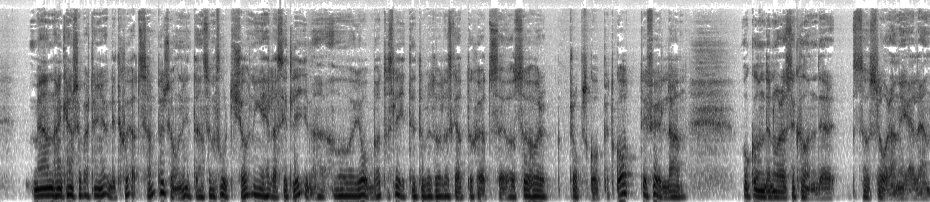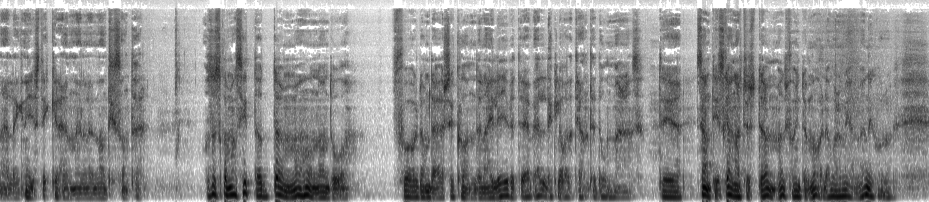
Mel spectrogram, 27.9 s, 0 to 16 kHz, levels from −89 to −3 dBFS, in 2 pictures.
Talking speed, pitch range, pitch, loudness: 185 wpm, 100-125 Hz, 115 Hz, -12 LUFS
